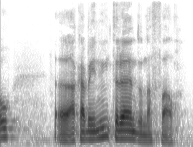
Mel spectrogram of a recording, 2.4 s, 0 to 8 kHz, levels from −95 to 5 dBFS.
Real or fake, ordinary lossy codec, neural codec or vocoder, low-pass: fake; none; codec, 16 kHz, 4 kbps, X-Codec, WavLM features, trained on Multilingual LibriSpeech; none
